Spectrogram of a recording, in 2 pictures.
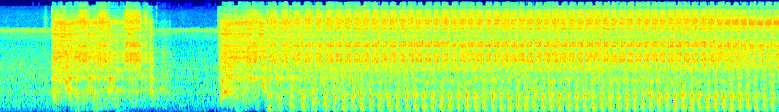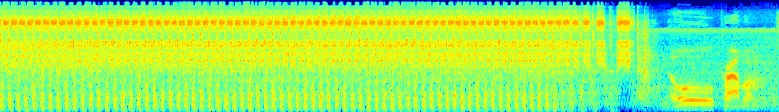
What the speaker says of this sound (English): let's fire this up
